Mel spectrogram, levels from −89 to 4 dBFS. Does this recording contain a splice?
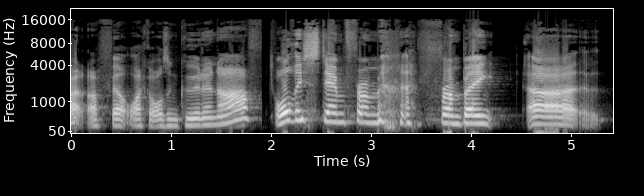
yes; 2 cuts; at 1.9 s, 3.5 s

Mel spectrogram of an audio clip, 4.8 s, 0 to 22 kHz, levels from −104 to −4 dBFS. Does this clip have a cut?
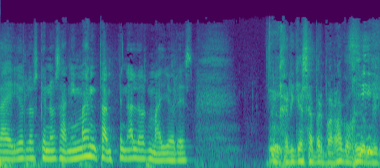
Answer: no; 0 cuts

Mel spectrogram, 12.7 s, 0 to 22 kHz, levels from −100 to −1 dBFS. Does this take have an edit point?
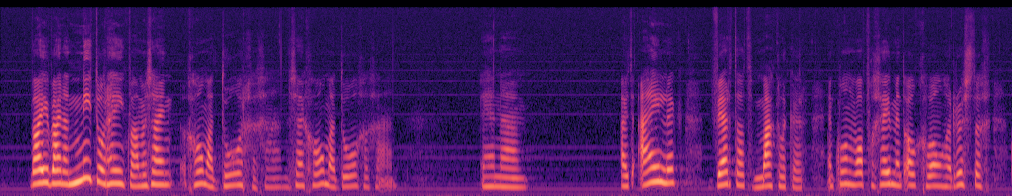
no; 0 cuts

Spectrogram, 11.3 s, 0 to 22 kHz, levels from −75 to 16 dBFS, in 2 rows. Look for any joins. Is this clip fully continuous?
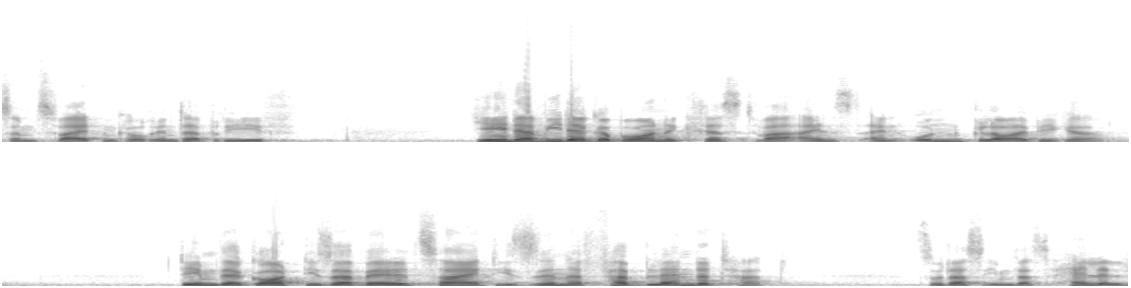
yes; 0 cuts

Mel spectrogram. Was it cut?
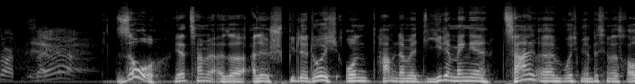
yes; 2 cuts; at 3.7 s, 5.3 s

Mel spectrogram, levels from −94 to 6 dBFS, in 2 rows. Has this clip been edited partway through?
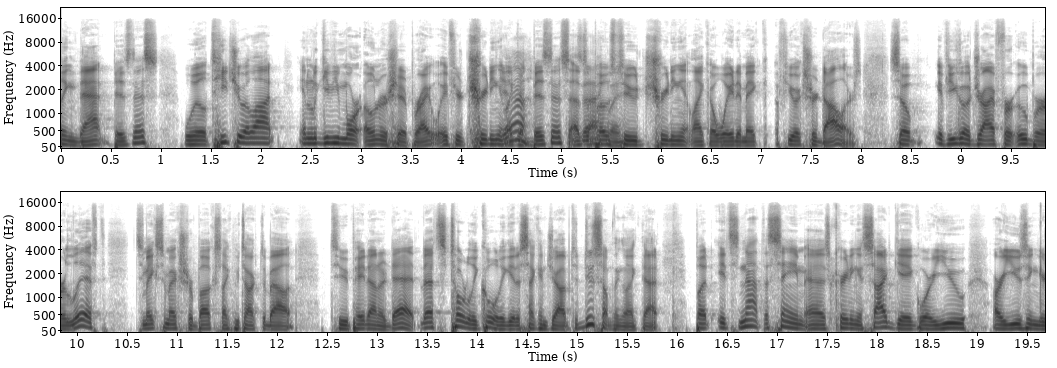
yes; 1 cut; at 10.6 s

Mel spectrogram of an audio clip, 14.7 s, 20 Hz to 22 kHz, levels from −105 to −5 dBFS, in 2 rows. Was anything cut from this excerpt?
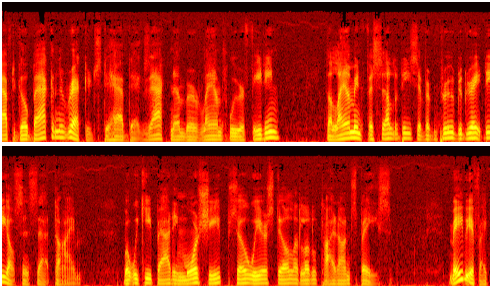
yes; 1 cut; at 4.7 s

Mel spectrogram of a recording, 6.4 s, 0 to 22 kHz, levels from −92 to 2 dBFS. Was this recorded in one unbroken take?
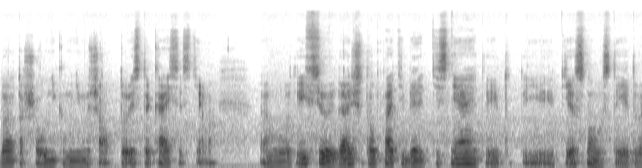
yes; 0 cuts

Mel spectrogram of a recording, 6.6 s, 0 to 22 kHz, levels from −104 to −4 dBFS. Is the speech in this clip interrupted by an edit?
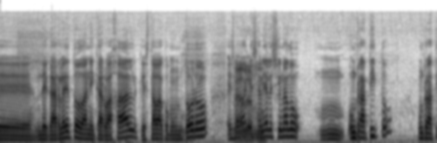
yes; 1 cut; at 3.4 s

